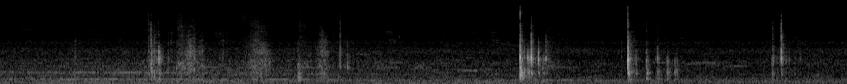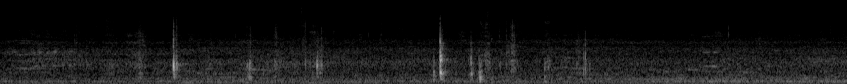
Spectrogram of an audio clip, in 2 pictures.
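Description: Gloved hands working potting soil in a plastic basin and trough: irregular clicks, knocks and scrapes of soil, grit and tool against plastic, the loudest about five seconds in and again near the end, over a steady low hum.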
